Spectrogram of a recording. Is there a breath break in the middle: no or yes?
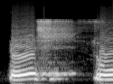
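yes. There is a breath break after the first sound. The speaker calls it right. "इस तरह से हम पढ़ेंगे सांस तोड़ के पेश पर"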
